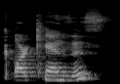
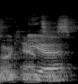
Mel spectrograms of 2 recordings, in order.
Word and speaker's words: Arkansas: like it's like the arkansas kansas argument what is that one okay it's like kansas is part of arkansas but then nobody says our kansas no it says arkansas but everyone says exactly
